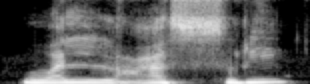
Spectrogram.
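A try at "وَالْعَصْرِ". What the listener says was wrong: Beautiful.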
